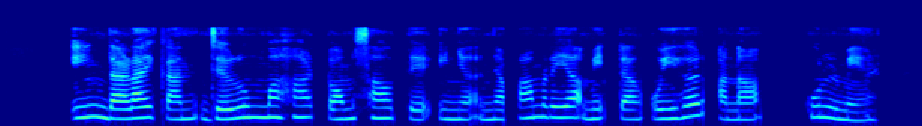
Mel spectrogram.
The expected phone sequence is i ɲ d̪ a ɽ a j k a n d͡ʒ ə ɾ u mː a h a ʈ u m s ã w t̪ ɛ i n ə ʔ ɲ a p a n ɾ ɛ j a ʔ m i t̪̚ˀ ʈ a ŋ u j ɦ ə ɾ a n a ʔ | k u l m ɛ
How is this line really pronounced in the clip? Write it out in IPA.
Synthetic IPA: i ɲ d̪ a ɽ a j k a n d͡ʒ ə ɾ u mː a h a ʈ ɔ m s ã w t̪ ɛ i ɲ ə ʔ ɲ a p a m ɾ ɛ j a ʔ m i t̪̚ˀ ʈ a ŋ u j ɦ ə ɾ a n a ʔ | k u l m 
